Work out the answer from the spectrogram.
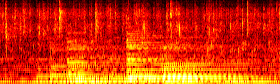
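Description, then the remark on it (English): A church audience claps steadily to the Lord during a Pentecost service, a dense wash of hand claps over sustained organ or keyboard chords that shift pitch a few times, holding at an even, moderate loudness throughout. “And would you just clap your hands to the Lord for a moment?”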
